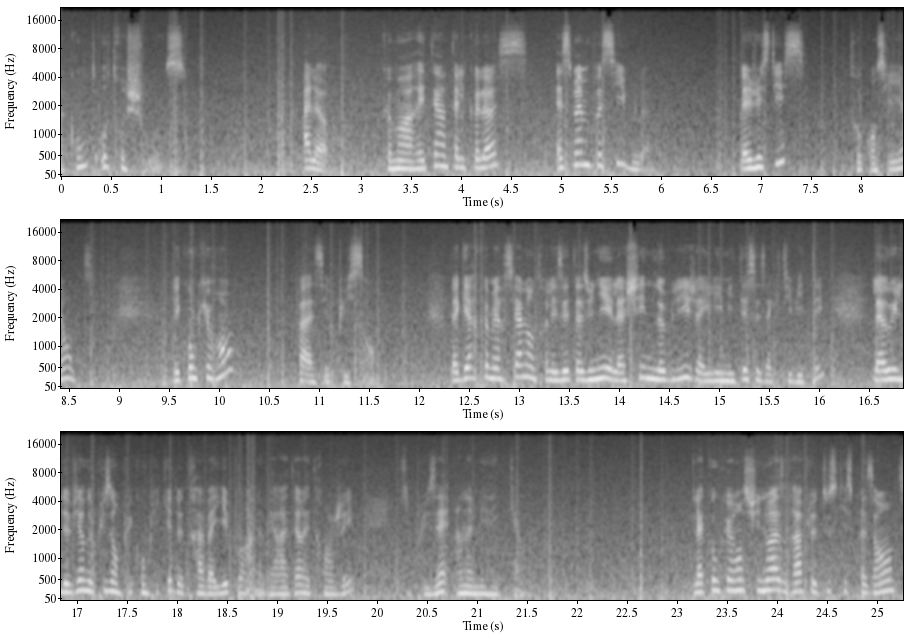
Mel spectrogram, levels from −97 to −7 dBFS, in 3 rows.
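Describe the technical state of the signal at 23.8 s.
At 23.8 s the audio is intact, with only the room's own background noise sitting about 10 dB below the speech.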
